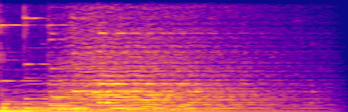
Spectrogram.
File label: win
